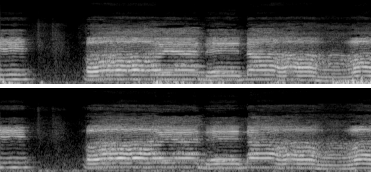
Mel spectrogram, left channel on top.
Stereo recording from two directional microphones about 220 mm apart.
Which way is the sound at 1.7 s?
15° left (ahead or behind).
